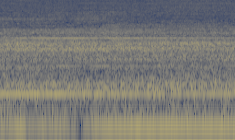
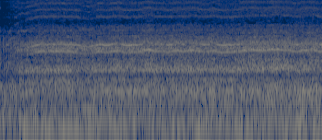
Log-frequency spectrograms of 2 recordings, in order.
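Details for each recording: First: Popper coffee roaster after fan motor replacement (old motor's speed fluctuated while roasting), test run on nine-minute setting; steady even whir with constant hum, speed never wavering, normal healthy fan motor. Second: Popper popcorn popper used as a coffee roaster: the high whirring fan motor pitch wanders, climbing and sagging instead of holding steady; a failing fan motor, fixed by replacing it.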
